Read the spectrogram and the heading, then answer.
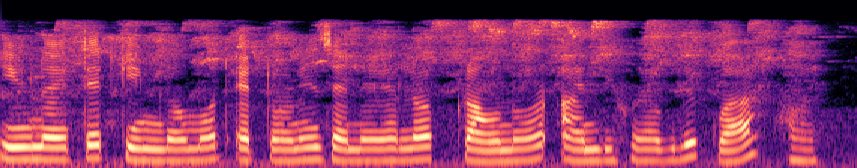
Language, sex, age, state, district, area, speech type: Assamese, female, 30-45, Assam, Jorhat, urban, read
